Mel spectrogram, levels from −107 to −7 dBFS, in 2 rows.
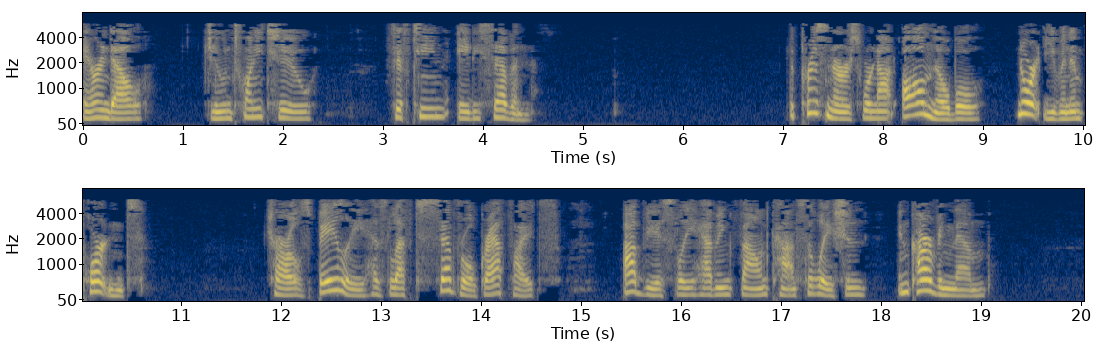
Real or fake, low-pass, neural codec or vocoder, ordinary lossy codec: real; 7.2 kHz; none; MP3, 24 kbps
